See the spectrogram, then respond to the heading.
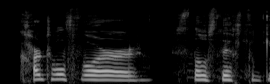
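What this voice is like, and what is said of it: Mock Danish-sounding gibberish accent. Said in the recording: “That's just a really good Danish accent ... That's just German coming out”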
